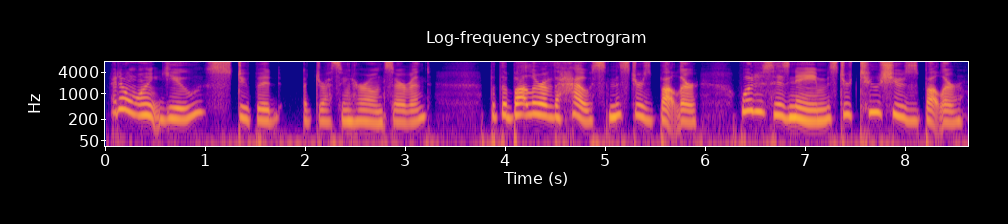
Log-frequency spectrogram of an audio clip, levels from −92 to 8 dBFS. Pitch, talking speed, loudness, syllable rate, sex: 225 Hz, 165 wpm, -19 LUFS, 4.2 syllables/s, female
